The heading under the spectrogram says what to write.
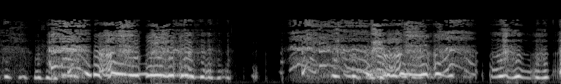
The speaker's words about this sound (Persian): بس از دگه گریه نکو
